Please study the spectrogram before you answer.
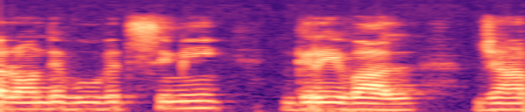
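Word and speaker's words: rendezvous: ये जो वर्ड है रेंडेजवोस, है ना, इसकी प्रोनाउंसिएशन है रॉन्डेवू।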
